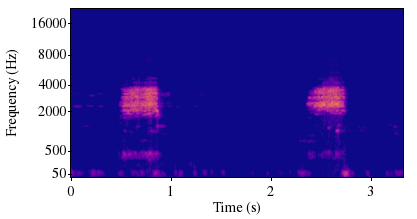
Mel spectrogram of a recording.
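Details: Owl shredding and eating a big rabbit at 3:33 AM, April 9, 2012, on a live camera; two rough, breathy screeches, each about a third of a second, separated by nearly two seconds of quiet.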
